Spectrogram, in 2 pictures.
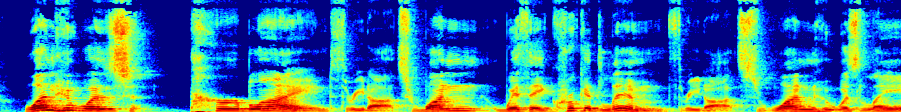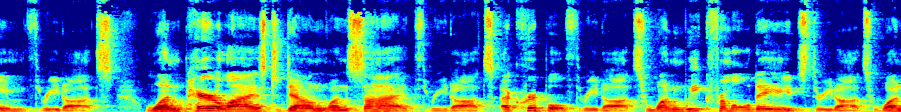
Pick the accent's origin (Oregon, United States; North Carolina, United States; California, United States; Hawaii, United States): California, United States; now in India; I call it California vinyasa because I'm from California, but I, never mind, living in India.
